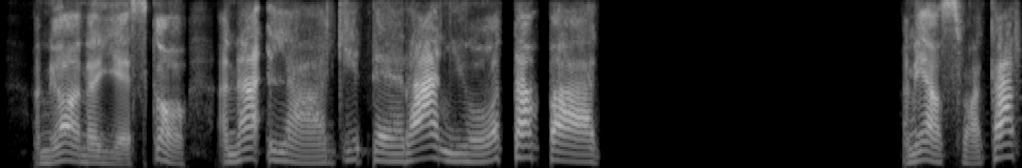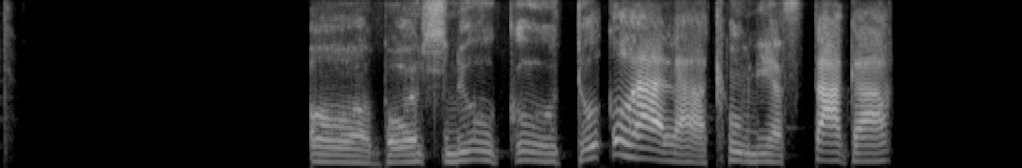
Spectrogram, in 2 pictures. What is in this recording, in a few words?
talk Argue; Singles Flirt Up Your Life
